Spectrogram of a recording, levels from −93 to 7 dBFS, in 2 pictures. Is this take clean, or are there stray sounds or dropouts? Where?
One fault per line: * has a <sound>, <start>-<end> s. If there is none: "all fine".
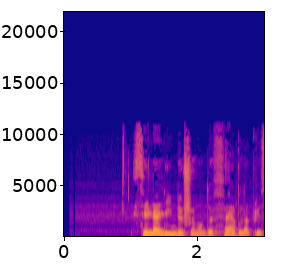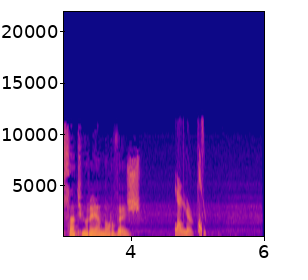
* has a chirp, 4.7-5.1 s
